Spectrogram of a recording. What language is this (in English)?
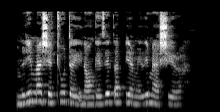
Swahili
